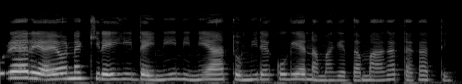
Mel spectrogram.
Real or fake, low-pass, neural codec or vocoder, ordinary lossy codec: real; 10.8 kHz; none; none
